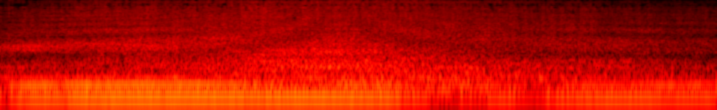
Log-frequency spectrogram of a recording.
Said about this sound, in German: Und dann fährt der Bauer mit dem Traktor wieder nach Hause.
